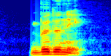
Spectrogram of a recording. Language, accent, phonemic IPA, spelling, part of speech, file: French, France, /bə.dɔ.ne/, bedonner, verb, LL-Q150 (fra)-bedonner.wav
- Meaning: to have a plump stomach, to be paunchy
